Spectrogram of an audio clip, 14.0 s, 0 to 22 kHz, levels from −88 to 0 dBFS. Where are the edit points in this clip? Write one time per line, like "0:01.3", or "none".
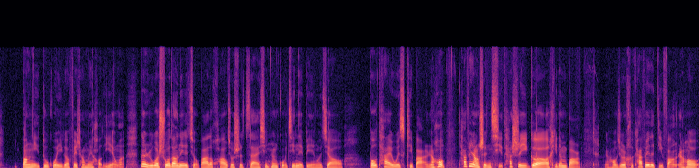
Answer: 0:04.5
0:12.0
